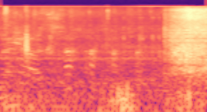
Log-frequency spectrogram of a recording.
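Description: Blue whale's blow: a loud, airy burst of breath from the blowhole as it surfaces, coming near the end and lasting about half a second, over a low steady rumble.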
